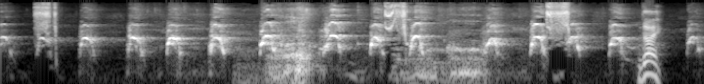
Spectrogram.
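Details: German Hunting Terrier hunting wild boar, rapid sharp barks at first, then a noisy scuffling stretch with barks continuing, and a man's shout near the end.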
